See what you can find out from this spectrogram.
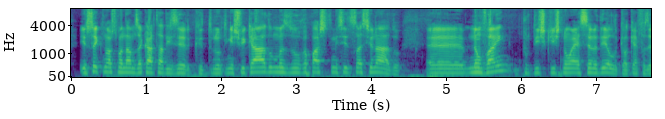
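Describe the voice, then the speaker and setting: Very fast speech from a man with a fairly high pitch and fairly even intonation, on a very clean recording with a silent background. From northern Portugal, Vila Nova de Gaia. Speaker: radio host. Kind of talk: casual chat.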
